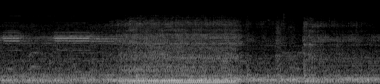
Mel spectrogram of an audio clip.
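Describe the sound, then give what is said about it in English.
A motorized rickshaw, or baby taxi, rides through the streets of the Bangladeshi capital: a steady engine drone with road rumble and a dense traffic hiss, fairly faint throughout, with no talk. “He's riding in a baby taxi. It's one of those motorized rickshaws you see everywhere in the Bangladeshi capital.”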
